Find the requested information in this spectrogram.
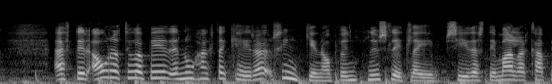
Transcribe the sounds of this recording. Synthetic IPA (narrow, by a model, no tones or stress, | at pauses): ɛft̪ɪɾaːwɾat̪ʰʏːɣapɪːðɛɾnuɦajxt̪aðcʰeːjɾar̥iɲcɪnawpʏnt̪nʏst̪lɪːt̪lajɪsiːðast̪ɪmaːlaɾkʰapl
